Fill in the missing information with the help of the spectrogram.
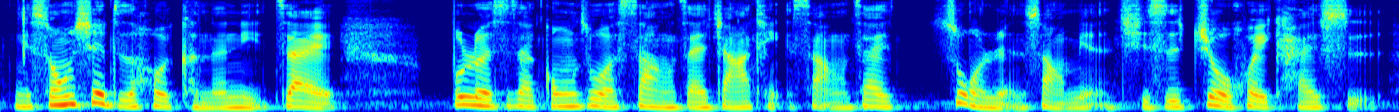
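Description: A woman's voice: deep voice, normal speed, darkish tone. A middle-aged woman answering in an interview, her Mandarin foreign-influenced and sprinkled with English words and tags like "right". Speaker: interview guest, company chief executive. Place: recording studio.

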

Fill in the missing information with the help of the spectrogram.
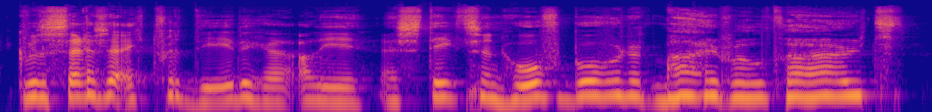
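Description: A woman's voice: fairly high pitch, fairly even intonation, moderate pace, warm tone. A Flemish woman speaking earnestly in a casual discussion.

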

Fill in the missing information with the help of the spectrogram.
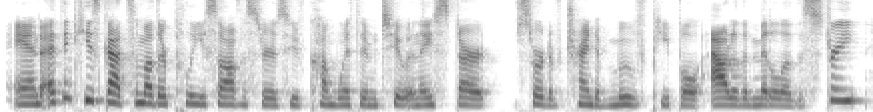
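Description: A woman's voice: medium pitch, animated, a little fast. A woman narrating a tabletop game as game master, chatty, with many fillers.

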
